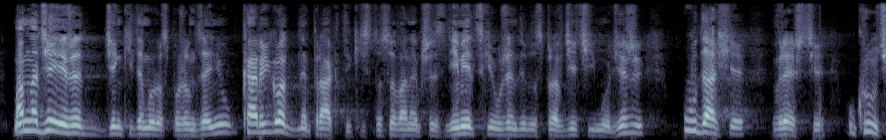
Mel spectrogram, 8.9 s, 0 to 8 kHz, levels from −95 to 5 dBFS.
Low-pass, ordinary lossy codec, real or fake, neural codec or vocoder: 7.2 kHz; none; real; none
